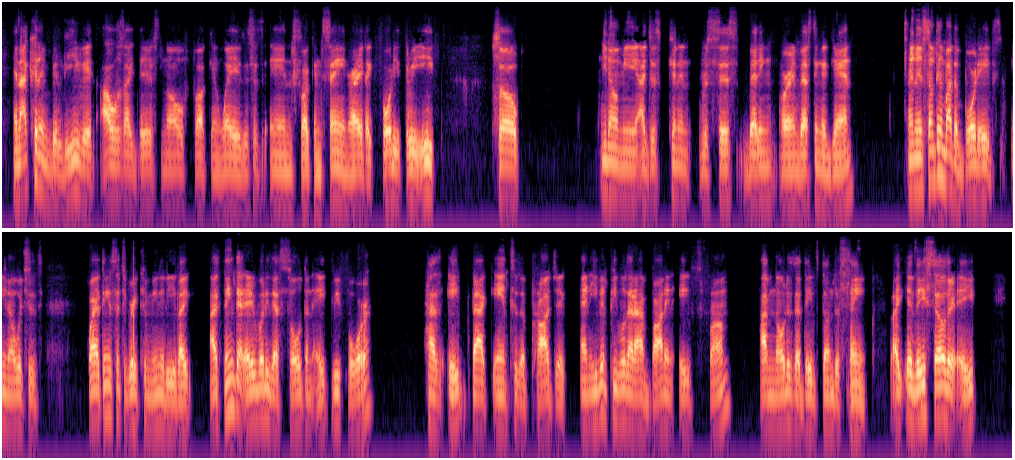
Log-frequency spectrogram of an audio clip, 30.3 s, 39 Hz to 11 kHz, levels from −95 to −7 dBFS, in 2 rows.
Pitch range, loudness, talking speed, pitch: 80-105 Hz, -20 LUFS, 180 wpm, 90 Hz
